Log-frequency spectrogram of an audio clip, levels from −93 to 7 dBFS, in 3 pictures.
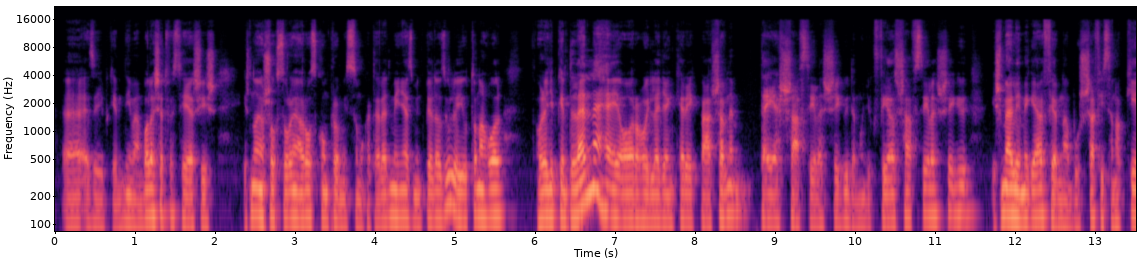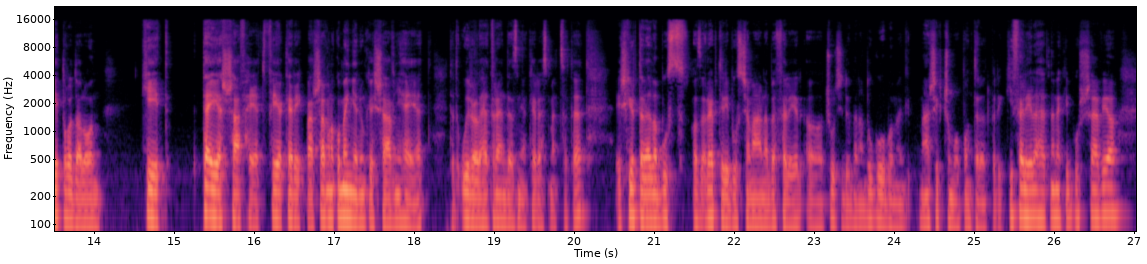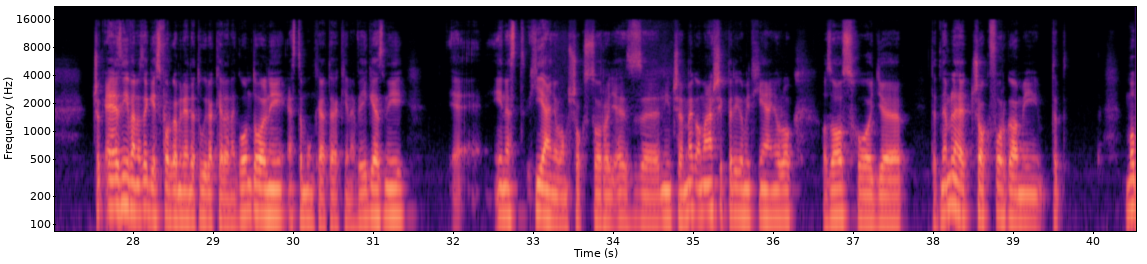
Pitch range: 100-120 Hz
